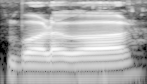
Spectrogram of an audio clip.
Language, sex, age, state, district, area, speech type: Odia, male, 18-30, Odisha, Balangir, urban, spontaneous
